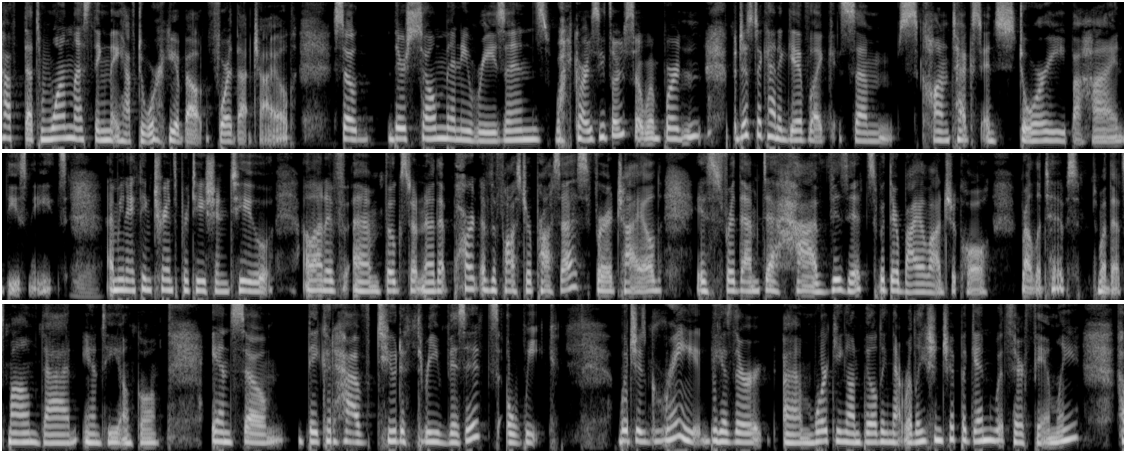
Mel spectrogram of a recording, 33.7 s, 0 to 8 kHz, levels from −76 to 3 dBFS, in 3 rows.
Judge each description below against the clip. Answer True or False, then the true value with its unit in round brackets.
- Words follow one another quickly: False (185 wpm)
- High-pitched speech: True (195 Hz)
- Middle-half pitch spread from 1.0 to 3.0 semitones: True (2.7 semitones)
